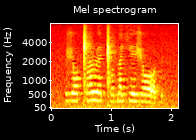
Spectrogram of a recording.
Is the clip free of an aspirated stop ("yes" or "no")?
yes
